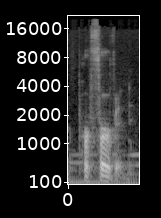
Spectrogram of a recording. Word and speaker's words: perfervid: Perfervid. P-E-R-F-E-R-V-I-D. That is a freaking great word, and I've never heard it. And according to this pronunciation key, the emphasis is on fur, so perfervid.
